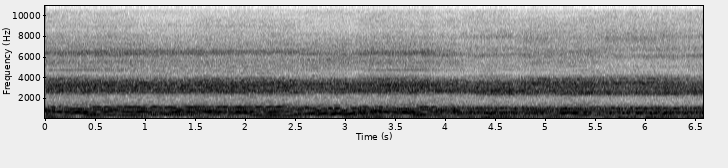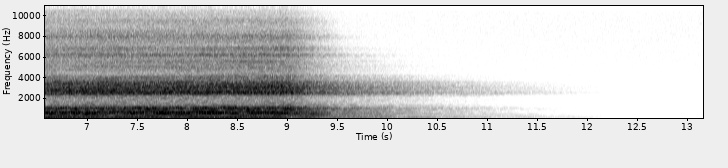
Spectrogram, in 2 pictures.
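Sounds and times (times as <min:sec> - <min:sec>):
male choir: 0:00.0 - 0:10.5.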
